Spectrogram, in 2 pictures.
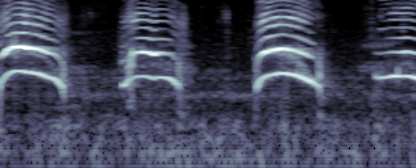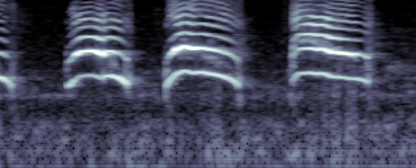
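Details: A cat gives seven clear, evenly spaced meows over about six seconds, each a short arched tone with bright overtones, some flatter and shorter than others, in a quiet setting.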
